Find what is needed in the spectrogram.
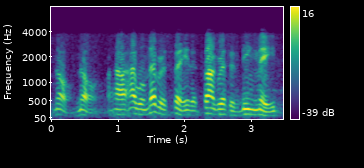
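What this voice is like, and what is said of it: Fast, hearty speech. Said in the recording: “I'm talking so fast and so hearty.”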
